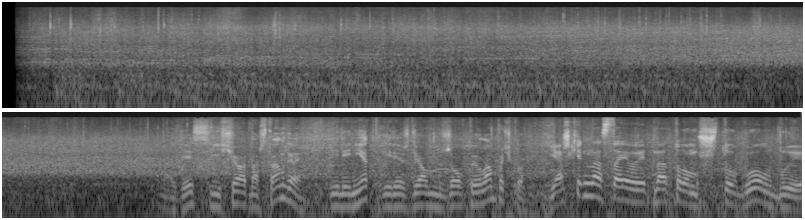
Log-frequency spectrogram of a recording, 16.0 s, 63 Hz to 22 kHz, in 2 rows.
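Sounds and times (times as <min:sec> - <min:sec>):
arena crowd roar: 0:00.2 - 0:16.0
hockey sticks and puck clacking: 0:00.4 - 0:07.6.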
